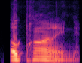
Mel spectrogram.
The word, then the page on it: opine: American English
